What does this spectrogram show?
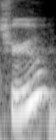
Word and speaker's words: TRV: and she is drinking the cursed TRV pronounced true yes it's the one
